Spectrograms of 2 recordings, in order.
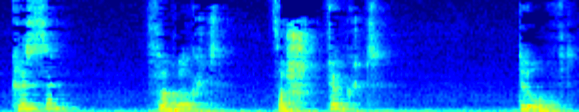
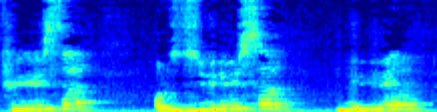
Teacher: you can hear the difference between the open capital Y U umlaut and the closed lowercase y U umlaut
